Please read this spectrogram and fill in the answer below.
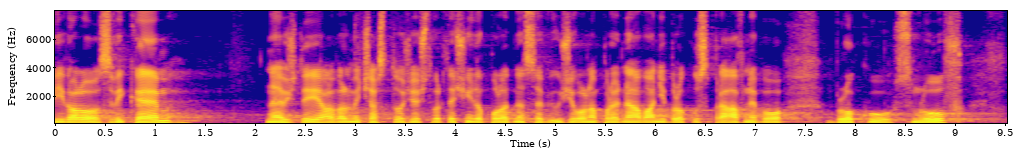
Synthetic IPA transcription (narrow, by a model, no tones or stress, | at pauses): biːvalo̞zvɪkɛm | nɛːvʒdɪalɛvɛlmɪt͡ʃast̪o̞ʒɛʃt̪vr̩t̪ɛt͡ʃɲiːdopo̞lɛdnɛsɛvɪuʒivalonapɾojɛdnaːvaːɲiːblo̞kuspɾaːfnɛbo̞blokusmluf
